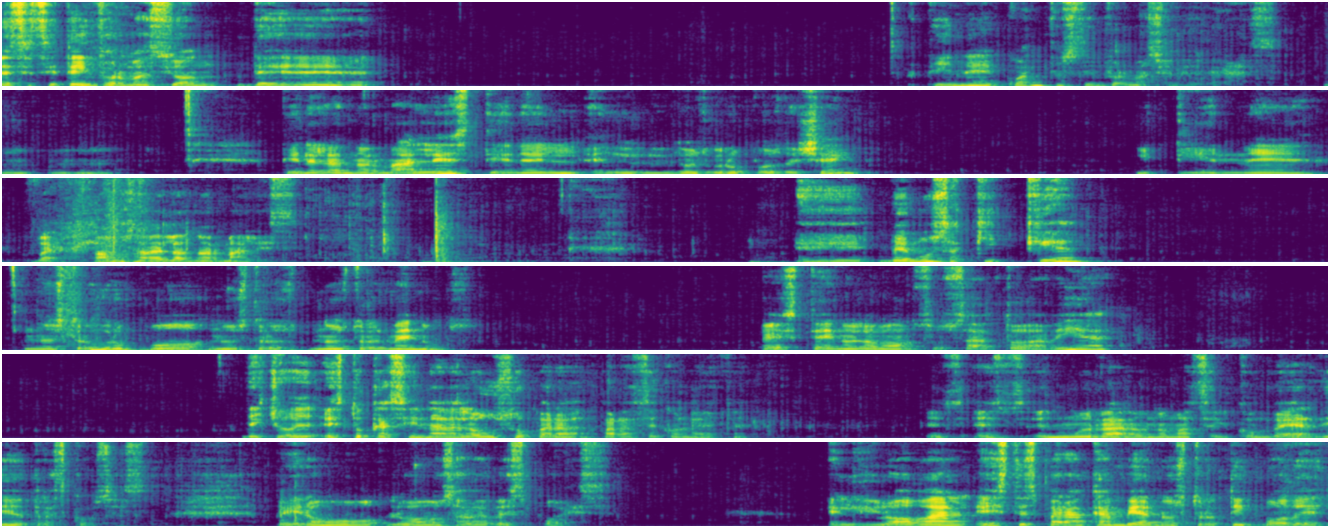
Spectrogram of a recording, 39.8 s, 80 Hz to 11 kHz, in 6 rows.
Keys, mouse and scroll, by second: 17.0 shift+Tab, 21.0 click, 28.9 scroll down 1, 32.8 scroll up 1, 35.2 click.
